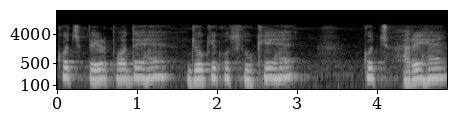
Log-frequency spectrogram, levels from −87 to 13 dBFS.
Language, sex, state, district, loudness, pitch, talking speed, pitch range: Hindi, male, Bihar, Saharsa, -24 LUFS, 175 Hz, 145 wpm, 160-180 Hz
